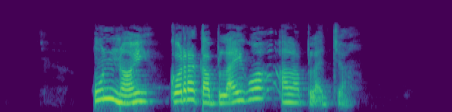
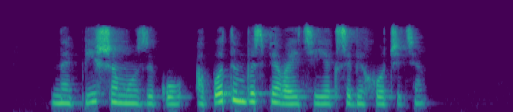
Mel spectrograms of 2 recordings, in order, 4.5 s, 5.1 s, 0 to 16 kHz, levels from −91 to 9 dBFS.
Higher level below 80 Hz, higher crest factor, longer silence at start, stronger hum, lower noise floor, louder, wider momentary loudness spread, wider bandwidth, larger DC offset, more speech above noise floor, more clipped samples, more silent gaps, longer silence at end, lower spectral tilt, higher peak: first, -62 dBFS vs -70 dBFS; about the same, 16 dB vs 20 dB; first, 0.95 s vs 0.5 s; neither; about the same, -84 dBFS vs -85 dBFS; first, -15 LUFS vs -24 LUFS; first, 14 LU vs 11 LU; about the same, 7.4 kHz vs 7.8 kHz; neither; first, 69 dB vs 61 dB; neither; neither; first, 1.05 s vs 0.9 s; first, -5.5 dB/octave vs -3 dB/octave; first, -2 dBFS vs -6 dBFS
